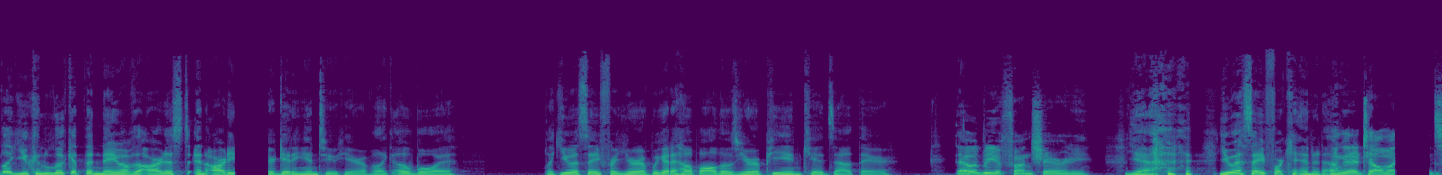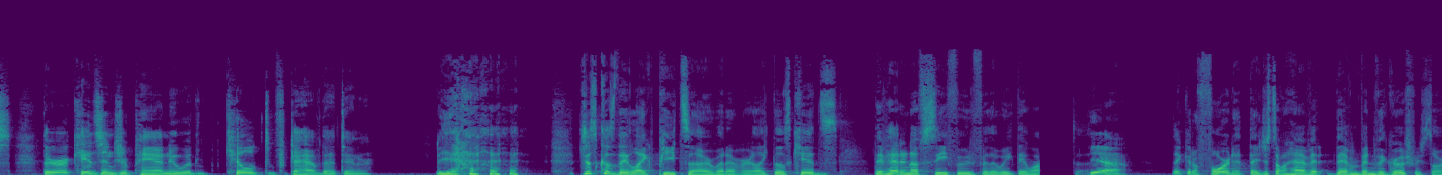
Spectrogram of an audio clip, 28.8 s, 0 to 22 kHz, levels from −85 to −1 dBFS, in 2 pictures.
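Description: Three clean holes of near silence cut through the speech, each about a third of a second long and with no click or burst of noise at either edge: at 2.34 to 2.69 s, right after "the artist and already" and before "getting into here of"; at 13.94 to 14.30 s, after "I'm gonna tell"; and at 24.81 to 25.16 s. These are digital wireless dropouts. The radio link lost too much data, so the receiver muted with a very short fade rather than pass on corrupted sound.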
